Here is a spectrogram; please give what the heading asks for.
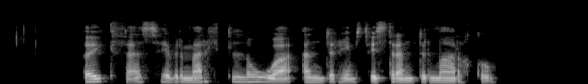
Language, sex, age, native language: Icelandic, male, 20-29, Swedish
